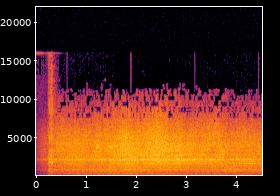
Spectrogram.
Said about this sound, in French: Donc, on va vous rappeler un petit souvenir avec un avion qui va extrêmement vite.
